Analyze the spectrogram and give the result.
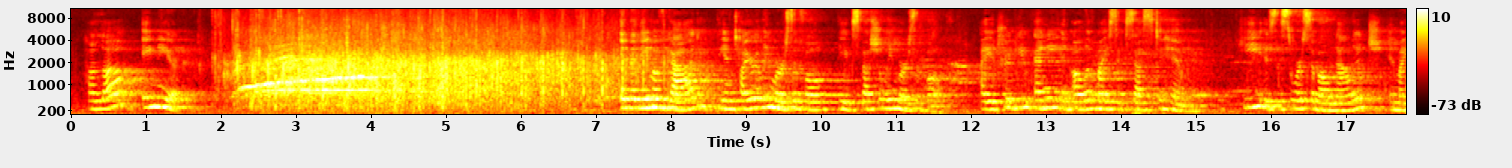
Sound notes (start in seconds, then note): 1.8 applause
